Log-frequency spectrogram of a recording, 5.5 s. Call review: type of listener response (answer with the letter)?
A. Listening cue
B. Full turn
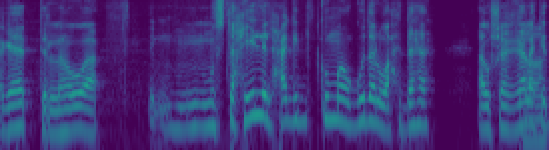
A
